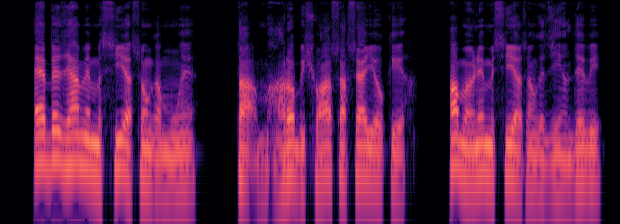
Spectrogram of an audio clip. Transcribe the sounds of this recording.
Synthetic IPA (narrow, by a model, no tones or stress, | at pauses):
ɛːbɛd͡zɛɦaːmɛ̃mɐsiːɦasɔ̃ːŋɡɛmũɛ̃ | t̪am̤aːɾɔʋɪʃwaːsasaːiɔki | ɦamɛ̃ɽ̃ɛ̃mɐsiːasɔ̃ːŋɡɛd͡zĩõːnd̪ɛbi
